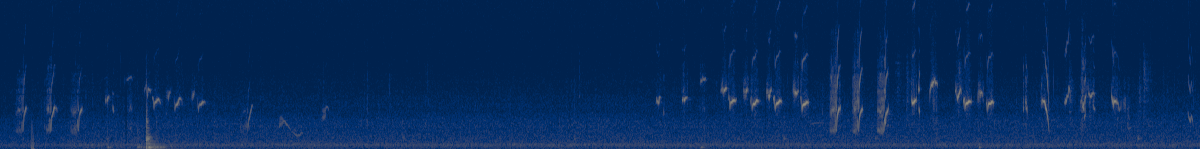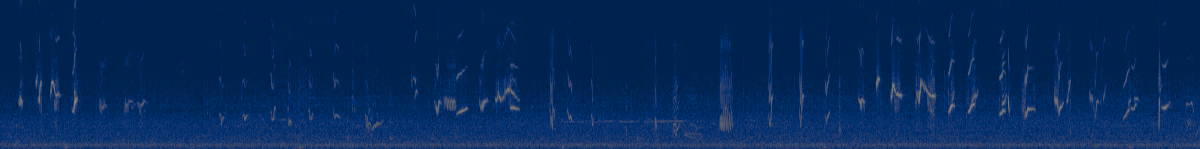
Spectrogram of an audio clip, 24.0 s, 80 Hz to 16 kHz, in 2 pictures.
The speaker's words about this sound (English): And these are the vocalizations of song of bird 305.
